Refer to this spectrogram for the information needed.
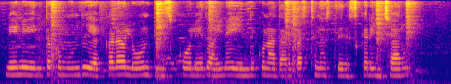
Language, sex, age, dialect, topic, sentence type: Telugu, female, 18-24, Utterandhra, banking, question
